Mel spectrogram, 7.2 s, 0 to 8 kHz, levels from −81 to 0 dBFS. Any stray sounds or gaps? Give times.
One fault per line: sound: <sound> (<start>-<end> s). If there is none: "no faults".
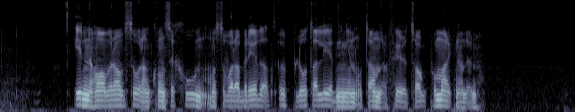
no faults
